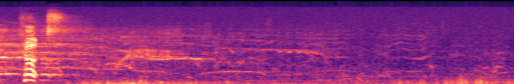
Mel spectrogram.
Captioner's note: crowd shouting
